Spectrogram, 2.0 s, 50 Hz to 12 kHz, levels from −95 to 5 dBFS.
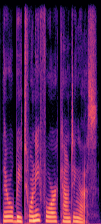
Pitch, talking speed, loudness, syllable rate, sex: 225 Hz, 205 wpm, -15 LUFS, 5.4 syllables/s, female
